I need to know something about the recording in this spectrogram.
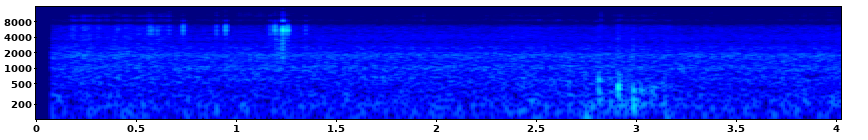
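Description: Steady rushing outdoor background noise, with a few faint high ticks about a second in and a brief low sound near three seconds.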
